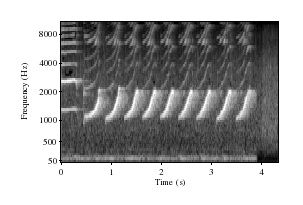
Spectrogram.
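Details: Clear master recording of an unusual bird for tutoring kept songbirds. A sharp upward-swept whistle repeats roughly every 0.4 seconds, about nine times, over a low hum, then ends in a brief hiss.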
